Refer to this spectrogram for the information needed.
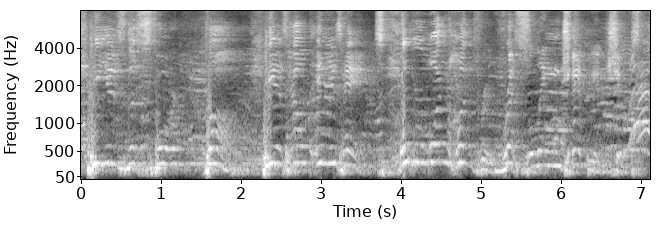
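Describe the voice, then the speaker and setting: A man talks at a very slow pace. Noticeable background noise runs underneath. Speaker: ring announcer. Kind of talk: wrestling ring announcement. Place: hall.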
